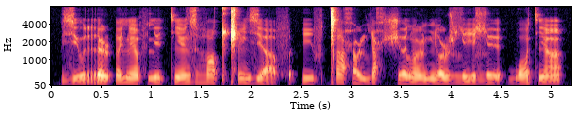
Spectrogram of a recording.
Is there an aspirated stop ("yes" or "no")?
no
